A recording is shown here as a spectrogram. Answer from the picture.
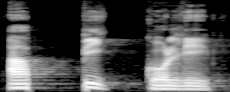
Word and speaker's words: a piccoli: So the two words a piccoli together are pronounced appiccoli, as if there were two P's there.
